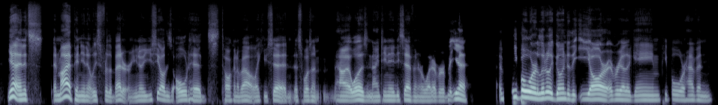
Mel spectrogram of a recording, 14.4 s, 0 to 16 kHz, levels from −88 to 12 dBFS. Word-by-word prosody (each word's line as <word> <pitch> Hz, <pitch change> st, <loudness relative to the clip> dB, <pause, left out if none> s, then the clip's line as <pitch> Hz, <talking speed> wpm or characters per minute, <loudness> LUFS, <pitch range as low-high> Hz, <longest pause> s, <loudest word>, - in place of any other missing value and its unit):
Yeah, 205 Hz, +3 st, +7 dB
and 130 Hz, +1 st, +4 dB
it's, 130 Hz, -2 st, -6 dB, 0.2 s
in 125 Hz, +1 st, -3 dB
my 205 Hz, +9 st, +7 dB
opinion, 120 Hz, -, 0 dB
at 110 Hz, -, -4 dB
least 115 Hz, 0 st, -6 dB
for 120 Hz, -, -8 dB
the 105 Hz, -2 st, -5 dB
better, 120 Hz, -3 st, -3 dB
you 100 Hz, +2 st, -9 dB
know, 115 Hz, +1 st, -4 dB
you 115 Hz, +2 st, -5 dB
see 155 Hz, +5 st, -6 dB
all 130 Hz, -4 st, +1 dB
these 115 Hz, -1 st, -7 dB
old 125 Hz, +2 st, 0 dB
heads 110 Hz, -2 st, -5 dB
talking 110 Hz, -1 st, -6 dB
about, 110 Hz, 0 st, -3 dB
like 110 Hz, +2 st, -8 dB
you 105 Hz, -, -9 dB
said, 120 Hz, +2 st, -3 dB
"This 105 Hz, +1 st, -11 dB
wasn't 110 Hz, -2 st, -6 dB, 0.3 s
how 115 Hz, -1 st, -1 dB
it 105 Hz, -, +2 dB
was 120 Hz, -1 st, +3 dB
in 105 Hz, -, -7 dB
1987," 115 Hz, +1 st, -3 dB
or 105 Hz, -1 st, -7 dB
whatever, 105 Hz, +1 st, -4 dB
but 115 Hz, +3 st, -7 dB
yeah, 145 Hz, -5 st, +2 dB, 0.7 s
and 150 Hz, 0 st, -7 dB, 0.2 s
people 195 Hz, 0 st, +7 dB
were 165 Hz, -4 st, +8 dB
literally 160 Hz, +1 st, +5 dB
going 150 Hz, +1 st, +1 dB
to 140 Hz, -, -1 dB
the 130 Hz, -2 st, -4 dB, 0.3 s
ER 140 Hz, -2 st, +5 dB
every 130 Hz, +3 st, -1 dB
other 125 Hz, -2 st, -1 dB
game, 125 Hz, +1 st, -5 dB
people 130 Hz, 0 st, -8 dB
were 120 Hz, -1 st, -3 dB
having 125 Hz, -1 st, -7 dB
120 Hz, 205 wpm, -20 LUFS, 110-130 Hz, 0.7 s, were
